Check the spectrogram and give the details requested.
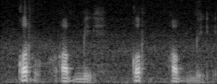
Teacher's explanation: Sama bunyinya, langsung bunyikan antara lam dan ro, masukkan huruf, idghamkan ke huruf ro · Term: idgham mutajanisain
